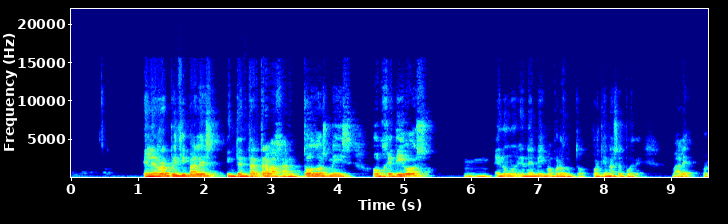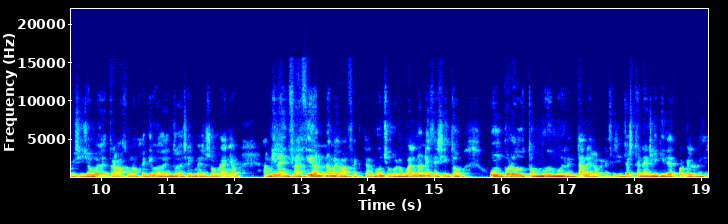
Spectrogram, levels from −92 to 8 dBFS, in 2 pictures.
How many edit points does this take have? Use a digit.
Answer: 0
